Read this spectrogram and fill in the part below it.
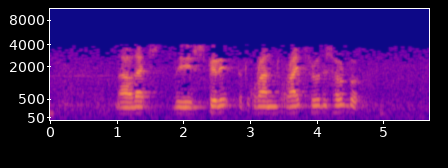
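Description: An elderly man speaks calmly, close by.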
